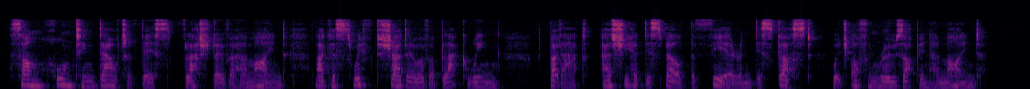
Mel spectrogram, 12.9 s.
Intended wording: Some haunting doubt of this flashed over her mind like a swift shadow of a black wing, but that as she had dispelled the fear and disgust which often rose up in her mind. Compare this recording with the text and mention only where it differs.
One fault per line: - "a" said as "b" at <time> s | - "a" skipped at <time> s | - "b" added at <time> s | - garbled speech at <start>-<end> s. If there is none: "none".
none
